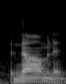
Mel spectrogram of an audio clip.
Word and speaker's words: innominate: Innominate.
